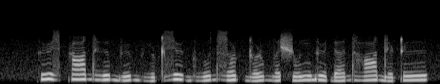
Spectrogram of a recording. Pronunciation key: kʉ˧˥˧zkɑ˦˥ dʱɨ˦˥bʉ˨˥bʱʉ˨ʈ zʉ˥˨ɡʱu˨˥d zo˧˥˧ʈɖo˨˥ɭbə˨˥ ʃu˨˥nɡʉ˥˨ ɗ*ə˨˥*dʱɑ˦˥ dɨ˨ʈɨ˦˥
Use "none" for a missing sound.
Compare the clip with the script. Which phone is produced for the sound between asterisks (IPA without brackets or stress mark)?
ə˨˥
